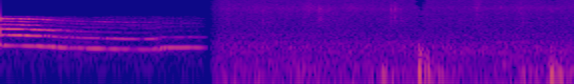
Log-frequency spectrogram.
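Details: Bambu, a Bengal cat, meeting another cat named Kitty: one long, drawn-out meow sliding gently downward for about a second and a half, followed by quiet room noise with a couple of soft knocks.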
